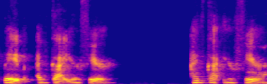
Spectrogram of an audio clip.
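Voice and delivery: soft, cracking, near tears. Retold or imitated. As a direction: let the voice crack softly. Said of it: "you'll hear my voice crack up".

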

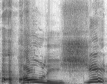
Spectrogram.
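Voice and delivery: high, loud, drawn-out "Holy shit" with a laugh; stunned, laughing swear at a huge surprise. Retold or imitated. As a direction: let it out slow in laughing disbelief. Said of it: "I'm just swearing".

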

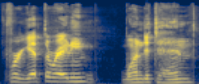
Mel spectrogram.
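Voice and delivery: chewing something disgusting; grossed out mid-bite; eating gross jelly beans. Real, not acted. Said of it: "nine thousand bad".

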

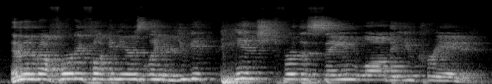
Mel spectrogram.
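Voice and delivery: high-pitched, worked-up disbelief; high comic outrage; incredulous. Real, not acted. Incredulous punchline of racketeering story.

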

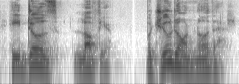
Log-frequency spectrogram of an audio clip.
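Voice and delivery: ordinary talk

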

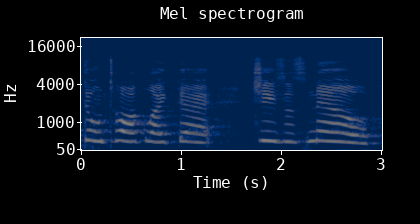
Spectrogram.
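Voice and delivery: pleading disciple. Retold or imitated. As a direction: beg him gently not to say it. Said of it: "And Paul was like".

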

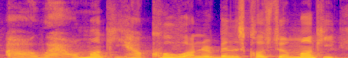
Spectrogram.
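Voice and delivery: hammed-up wonder over a party monkey; mock amazement. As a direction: play the wide-eyed diner thrilled by a monkey. Voicing a diner amazed by a monkey.

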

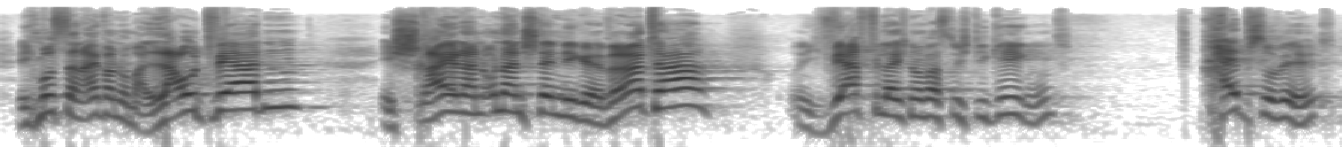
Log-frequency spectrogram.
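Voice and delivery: shouting about shouting, half in jest; mock rant. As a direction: play the hothead who just blows off steam. Imitating someone venting rage.

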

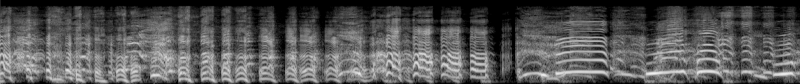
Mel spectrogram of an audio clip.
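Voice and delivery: high, wheezing fit of laughter; shrieking with laughter; helpless high laughter. Real, not acted. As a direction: crack up completely. Helpless laughter at own story.

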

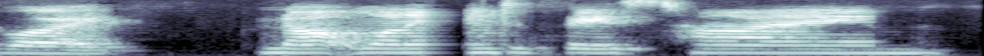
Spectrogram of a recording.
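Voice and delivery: ordinary delivery

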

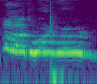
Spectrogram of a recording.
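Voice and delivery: high chirpy clerk voice; shop lady voice. Retold or imitated. Son imitating the pet store lady, high chirpy clerk voice. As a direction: sing it out like a cheery clerk. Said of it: "the lady's like".

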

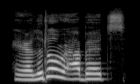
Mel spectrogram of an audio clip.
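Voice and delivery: luring farmer's call; coaxing farmer. A narrator's reading. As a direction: call the hidden rabbits out. Farmer coaxes the hidden rabbits.

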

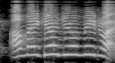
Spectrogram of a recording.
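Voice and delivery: high, thrilled mock squeal; imitating a woman in the toilets gushing; gushing stranger. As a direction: squeal like a tipsy fan.

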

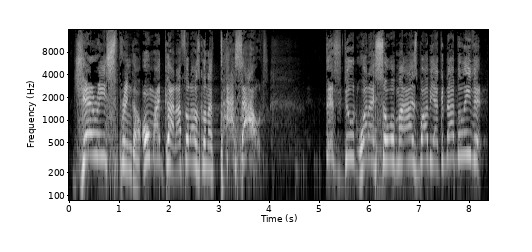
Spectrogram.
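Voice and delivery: loud, high-pitched disbelief; astonished. Real, not acted. Preacher telling the church of his first Jerry Springer show, astonished. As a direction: cry out as if about to pass out.

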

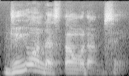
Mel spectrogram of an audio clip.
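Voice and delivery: normal talking voice

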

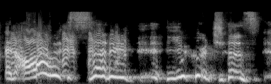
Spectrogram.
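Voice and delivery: high, loud outraged squeal; squeal volume. Real, not acted. Defending Ferrari to co-host in a squealing outraged voice. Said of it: "You've activated squeal volume".

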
